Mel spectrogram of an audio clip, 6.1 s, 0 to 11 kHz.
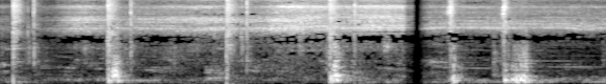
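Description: Hi-Cook portable butane gas torch hissing steadily, with several sharp knocks and clicks of handling. The hiss drops out briefly a little after 4 seconds, then resumes.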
